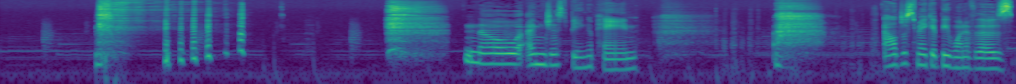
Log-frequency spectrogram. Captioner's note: laughs, playfully sighs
